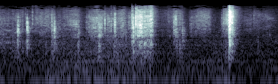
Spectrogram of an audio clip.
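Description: A book page is torn by hand in short, crisp rips, a run of quiet papery tears close by that ends in one sharper, louder rip, with no talking.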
